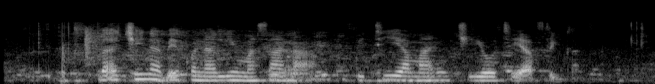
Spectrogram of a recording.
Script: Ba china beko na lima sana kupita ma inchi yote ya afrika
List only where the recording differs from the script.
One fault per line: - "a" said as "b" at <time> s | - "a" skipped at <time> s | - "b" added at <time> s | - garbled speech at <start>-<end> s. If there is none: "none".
none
